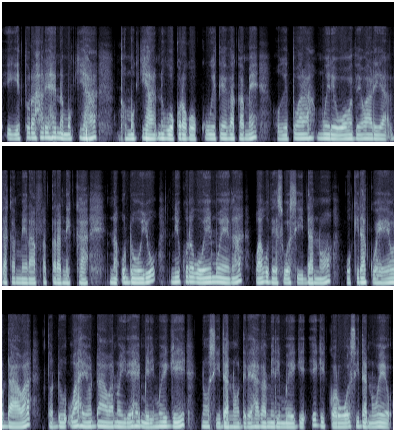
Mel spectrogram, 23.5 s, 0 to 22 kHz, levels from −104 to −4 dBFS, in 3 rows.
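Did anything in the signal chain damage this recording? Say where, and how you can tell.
Yes, at the codec stage: 4-bit ADPCM compression runs throughout, leaving a plainly audible gritty hiss that rises with the speech level. Nothing is present above 10.6 kHz, which points to a rate near 22 kHz, roughly 89 kbps at 4 bits per sample.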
